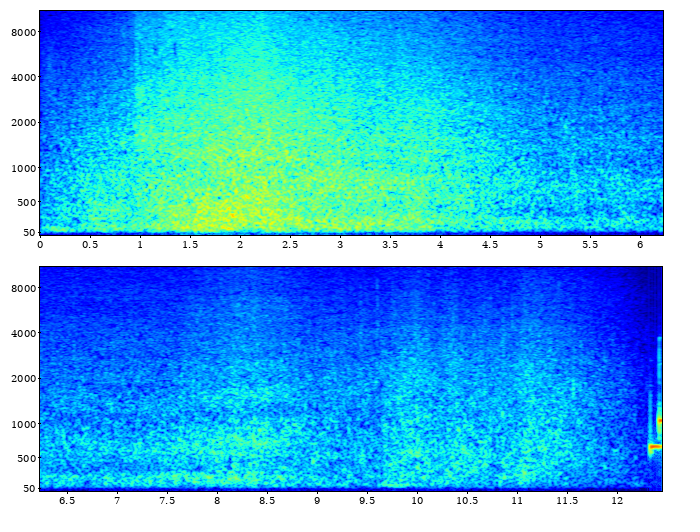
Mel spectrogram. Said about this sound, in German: Und freue mich, wenn du weiterhin so ein bisschen Meeresrauschen rüberschickst übers Internet. Dann kann ich nämlich auch ein bisschen mit entspannen.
